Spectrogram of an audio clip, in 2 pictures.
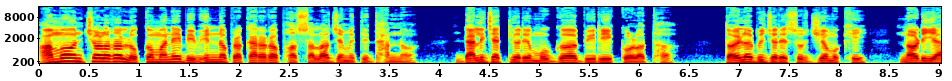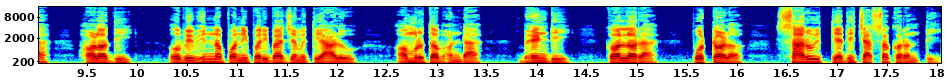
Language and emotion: Odia, neutral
